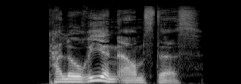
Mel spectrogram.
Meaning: strong/mixed nominative/accusative neuter singular superlative degree of kalorienarm
- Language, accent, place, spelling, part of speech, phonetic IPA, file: German, Germany, Berlin, kalorienärmstes, adjective, [kaloˈʁiːənˌʔɛʁmstəs], De-kalorienärmstes.ogg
